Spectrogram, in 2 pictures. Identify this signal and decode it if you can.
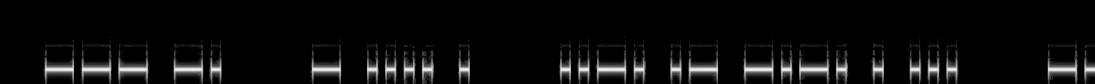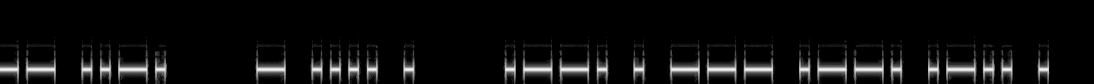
Morse code, heard as a keyed tone, about 13 wpm, 700 Hz. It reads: ON THE FACES OF THE PEOPLE
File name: Book One / 04-Chapter 4 - 13 WPM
